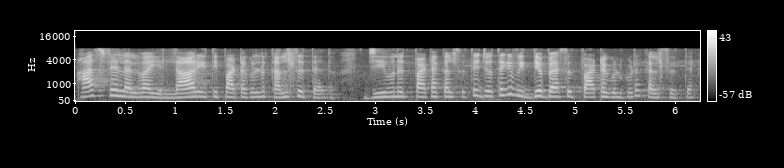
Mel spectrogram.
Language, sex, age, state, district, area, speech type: Kannada, female, 18-30, Karnataka, Chitradurga, rural, spontaneous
